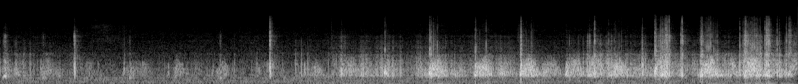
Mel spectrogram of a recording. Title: Medical Videos - Fetal Heart Sounds - Obstetrics and Gynecology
